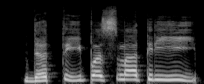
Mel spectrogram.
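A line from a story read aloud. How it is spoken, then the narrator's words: Groaning. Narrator (Russian): простонал Ессариан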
